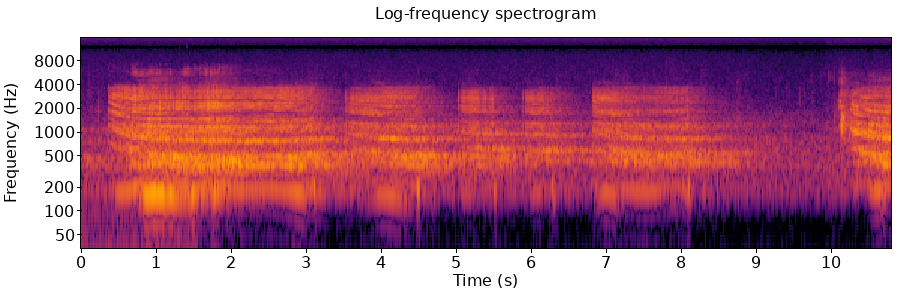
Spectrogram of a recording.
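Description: A red deer stag bellows in a series of long, loud, groaning roars, several drawn-out calls in close succession, then a short pause before another begins.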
